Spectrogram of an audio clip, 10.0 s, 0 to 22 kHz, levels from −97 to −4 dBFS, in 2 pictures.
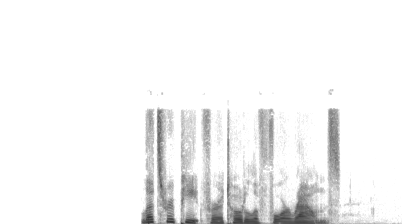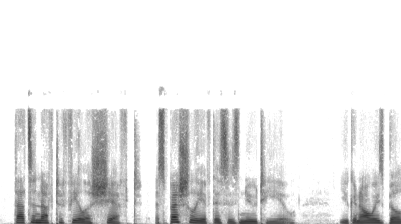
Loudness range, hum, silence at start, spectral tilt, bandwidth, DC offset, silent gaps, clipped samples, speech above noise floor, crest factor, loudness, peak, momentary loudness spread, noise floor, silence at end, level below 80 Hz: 4 LU; none; 1.75 s; -5 dB/octave; 12 kHz; under 0.1%; none; under 0.1%; 47 dB; 22 dB; -30 LUFS; -10 dBFS; 13 LU; -77 dBFS; 0 s; -52 dBFS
